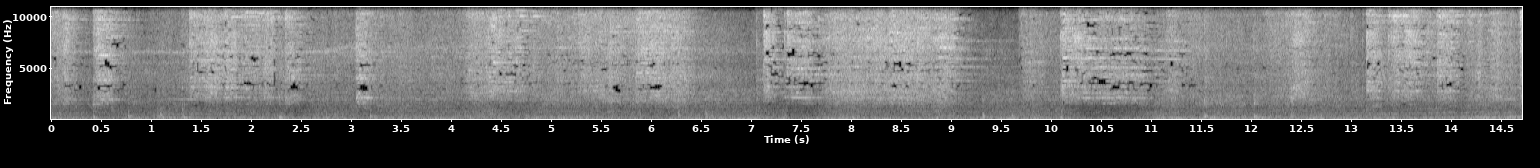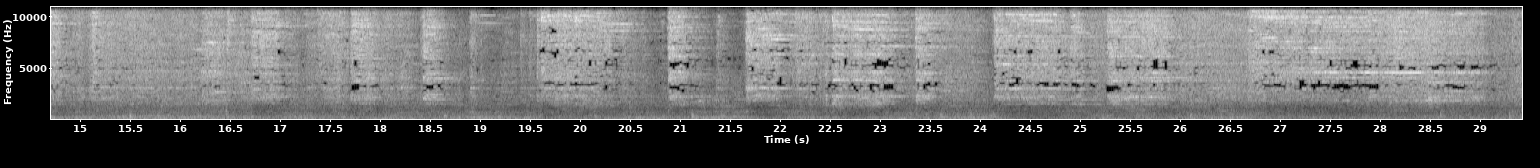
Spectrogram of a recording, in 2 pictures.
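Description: Cars of a Canadian National intermodal container train rolling past close by: a steady rumble of steel wheels on the rails, with high screeching and scattered clanks throughout.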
